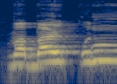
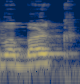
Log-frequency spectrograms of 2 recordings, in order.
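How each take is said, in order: First: The word ends with a vowel and n. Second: The word ends on a bare q sound. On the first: The speaker calls it wrong. "हम वबरकुन नहीं पढ़ेंगे" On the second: The speaker calls it right. "बल्कि वबर्क पढ़ के"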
